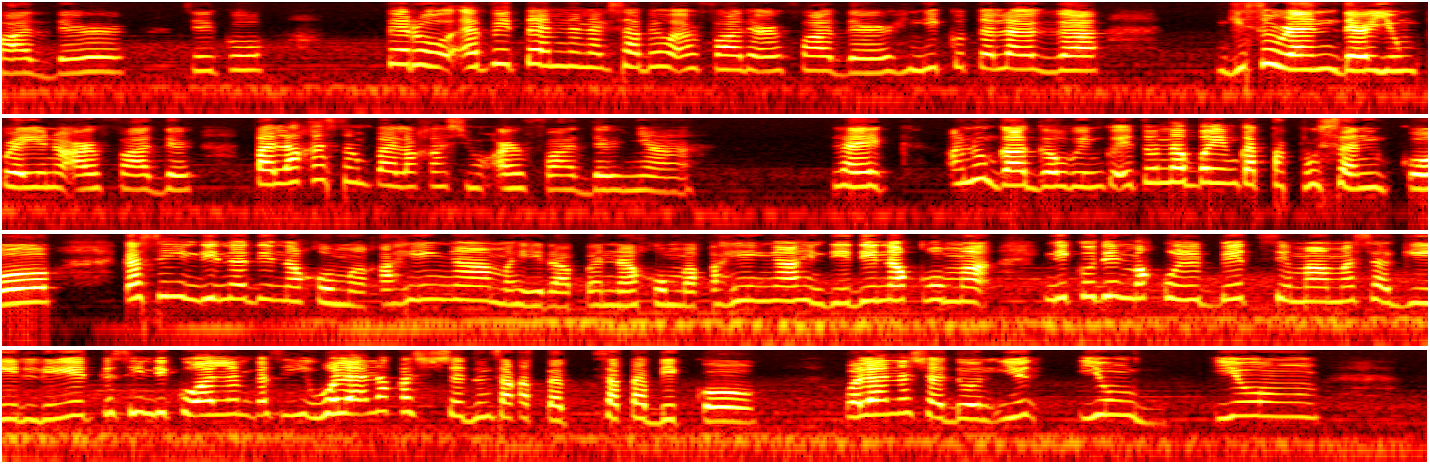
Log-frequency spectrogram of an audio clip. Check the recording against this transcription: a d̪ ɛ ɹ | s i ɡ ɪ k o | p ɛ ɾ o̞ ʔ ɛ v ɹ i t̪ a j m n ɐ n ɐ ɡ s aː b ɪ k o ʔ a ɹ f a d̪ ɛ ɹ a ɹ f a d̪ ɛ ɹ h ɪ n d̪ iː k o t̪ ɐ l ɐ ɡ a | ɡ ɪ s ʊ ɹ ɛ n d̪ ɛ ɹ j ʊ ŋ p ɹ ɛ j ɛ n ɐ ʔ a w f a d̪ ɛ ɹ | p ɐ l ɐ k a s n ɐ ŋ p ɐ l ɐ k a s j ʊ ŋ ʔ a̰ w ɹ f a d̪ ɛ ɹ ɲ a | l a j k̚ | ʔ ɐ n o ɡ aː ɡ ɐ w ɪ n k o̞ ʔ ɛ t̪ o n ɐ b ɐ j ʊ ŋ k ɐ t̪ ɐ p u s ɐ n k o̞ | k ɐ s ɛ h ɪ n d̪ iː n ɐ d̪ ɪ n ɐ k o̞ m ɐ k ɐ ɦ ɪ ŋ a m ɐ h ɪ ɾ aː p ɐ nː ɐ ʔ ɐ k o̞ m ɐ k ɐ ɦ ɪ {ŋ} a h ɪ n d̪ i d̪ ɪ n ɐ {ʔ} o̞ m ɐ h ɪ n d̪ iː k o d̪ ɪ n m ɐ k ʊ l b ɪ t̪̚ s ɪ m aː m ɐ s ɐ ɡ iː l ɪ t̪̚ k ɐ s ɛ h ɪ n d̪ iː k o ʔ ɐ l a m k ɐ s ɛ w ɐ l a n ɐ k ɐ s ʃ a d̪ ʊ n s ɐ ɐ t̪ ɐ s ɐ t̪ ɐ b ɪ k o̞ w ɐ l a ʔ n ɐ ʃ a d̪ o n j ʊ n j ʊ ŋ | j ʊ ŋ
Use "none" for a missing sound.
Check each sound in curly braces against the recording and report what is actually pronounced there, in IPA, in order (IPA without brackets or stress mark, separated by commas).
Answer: ŋ, k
